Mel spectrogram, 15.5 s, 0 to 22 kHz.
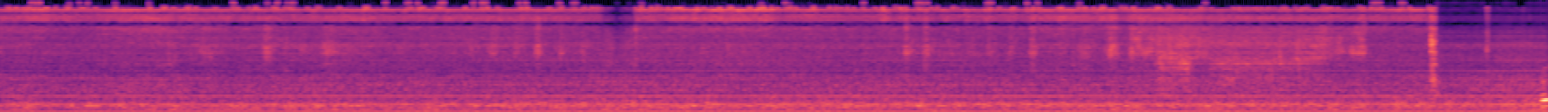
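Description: Constant droning motor hum of a spinning lathe with a soft abrasive rasp of 180-grit sandpaper on a natural-edge firewood bowl, even and unbroken throughout.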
